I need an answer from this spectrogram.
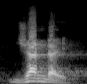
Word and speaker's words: Hyundai: What is the pronunciation of Hyundai? Hyundai.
